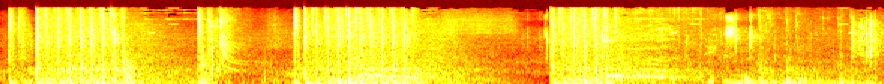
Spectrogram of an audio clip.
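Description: Rapid gunfire rings out in loud bursts.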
